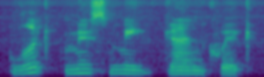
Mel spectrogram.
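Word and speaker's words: Mooselookmeguntic: We have a lake here in Maine, and it's pronounced Look Moose Me Gun Quick.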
